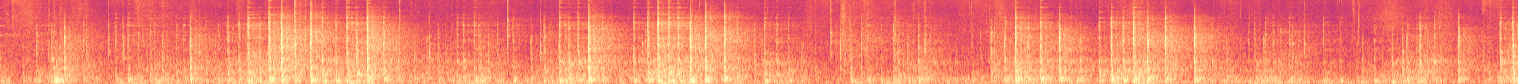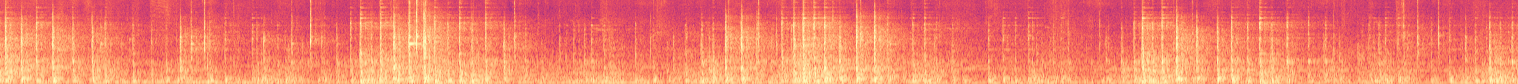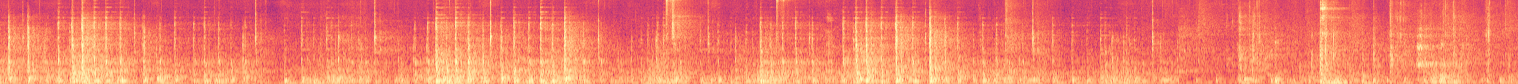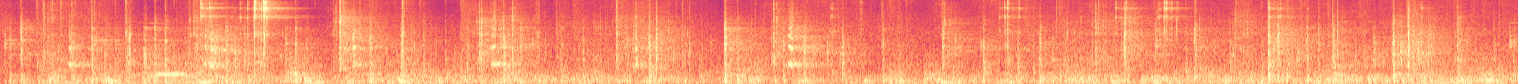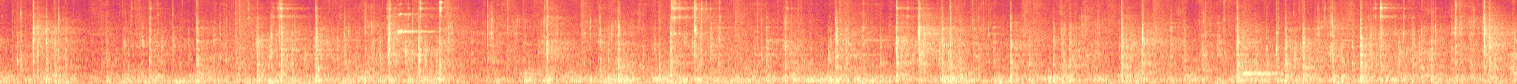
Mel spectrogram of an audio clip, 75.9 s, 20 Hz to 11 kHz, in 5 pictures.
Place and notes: Planetarium-Eise Eisingastraat, Franeker, Nederland - planetarium-the works
Franeker is a very old town that used to have a planetarium. Eise Elsinga was a son of a poor wool woolcomber. Although he was very intelligent, he was not aloud to go to nschool: he had to work. In his free hours he studied mathematics and astronomics. At the age of 15 he published a 650 pages book on mathematics and in 1774-1781 he build a planetarium in his living roomn. It is a wonderfull constructuion of our solar system and very very accurate for many centuries by now.
This is the sound of the heart of the mechanism. The clockwork
Fryslân, Nederland, 26 October 2015, 16:59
